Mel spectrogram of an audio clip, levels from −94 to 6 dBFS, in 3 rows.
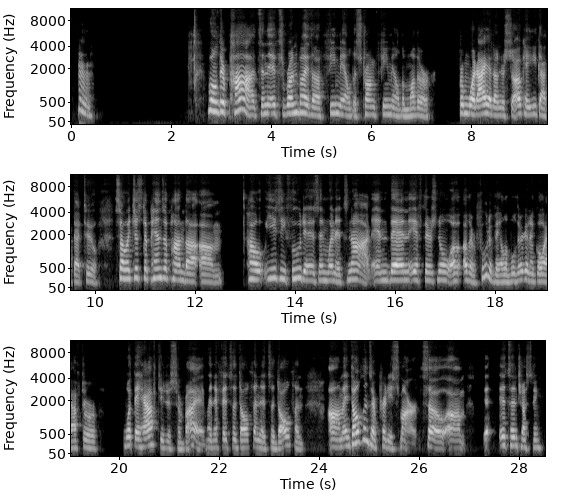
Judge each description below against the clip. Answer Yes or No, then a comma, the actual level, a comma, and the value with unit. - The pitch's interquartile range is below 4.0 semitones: No, average, 4.3 semitones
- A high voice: Yes, high, 195 Hz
